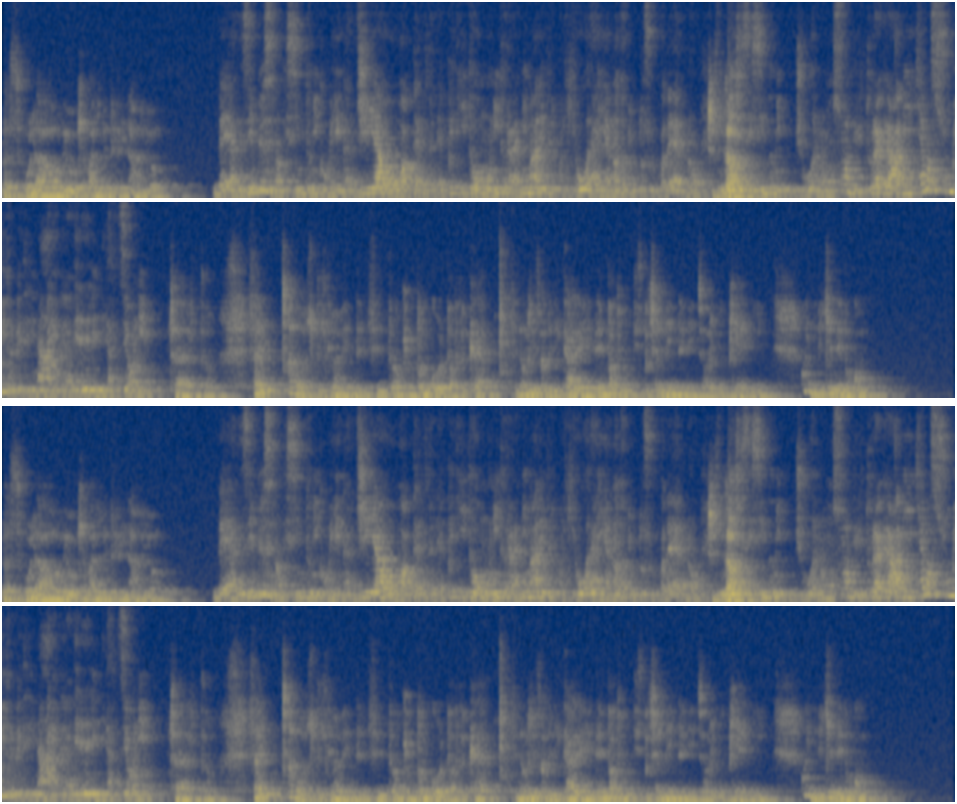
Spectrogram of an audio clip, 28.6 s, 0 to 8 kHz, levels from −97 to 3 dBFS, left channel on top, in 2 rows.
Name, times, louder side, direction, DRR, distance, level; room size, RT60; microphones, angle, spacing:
voice 1, 0.0-2.3 10.6-11.1 16.8-18.3 18.6-27.2, equal, 10° left, -4 dB, 0.5 m, -29 dB
voice 2, 3.2-16.5, equal, 20° right, -8 dB, 0.8 m, -31 dB
2.7 x 2.2 x 2.7 m, 1.2 s
head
